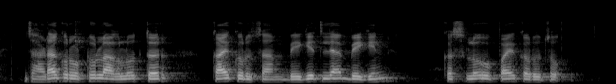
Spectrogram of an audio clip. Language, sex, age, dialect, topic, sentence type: Marathi, male, 18-24, Southern Konkan, agriculture, question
